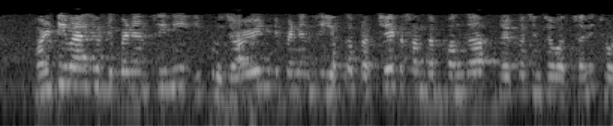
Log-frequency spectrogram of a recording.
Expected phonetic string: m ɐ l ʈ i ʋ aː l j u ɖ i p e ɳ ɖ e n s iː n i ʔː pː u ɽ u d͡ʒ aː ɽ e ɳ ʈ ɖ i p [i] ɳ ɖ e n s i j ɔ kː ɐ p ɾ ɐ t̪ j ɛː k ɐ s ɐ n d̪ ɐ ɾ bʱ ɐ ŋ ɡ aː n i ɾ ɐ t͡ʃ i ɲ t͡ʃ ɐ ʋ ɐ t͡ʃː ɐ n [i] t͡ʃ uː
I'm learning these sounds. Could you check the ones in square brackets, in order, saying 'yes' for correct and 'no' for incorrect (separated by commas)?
no, yes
